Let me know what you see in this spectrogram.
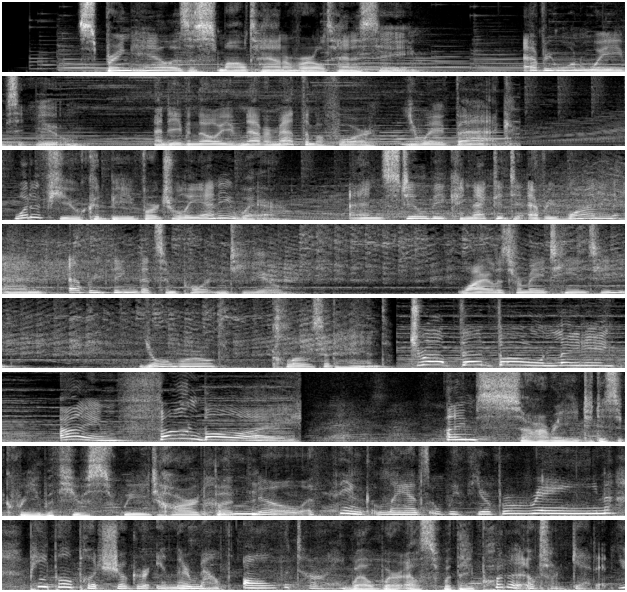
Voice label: commercial, voice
